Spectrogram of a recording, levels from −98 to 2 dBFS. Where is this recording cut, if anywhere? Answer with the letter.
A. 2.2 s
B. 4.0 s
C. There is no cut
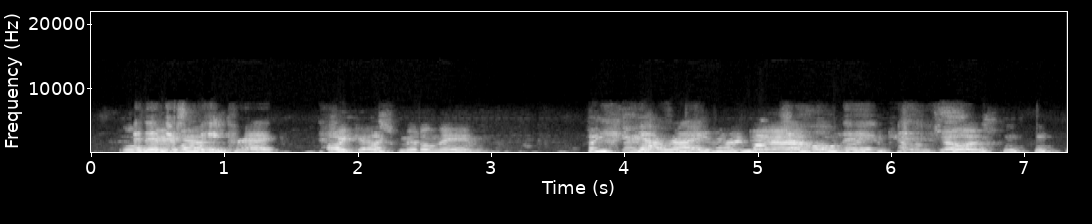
B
